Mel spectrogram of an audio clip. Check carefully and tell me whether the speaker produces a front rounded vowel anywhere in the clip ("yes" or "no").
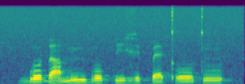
no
